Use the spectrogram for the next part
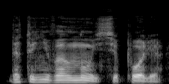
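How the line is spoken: Gentle coaxing, smiling. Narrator (Russian): уговаривал он ее, ласково улыбаясь

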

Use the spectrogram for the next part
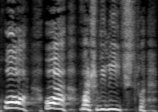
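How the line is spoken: Overlapping squeaky voices. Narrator (Russian): наперебой запищали они

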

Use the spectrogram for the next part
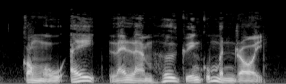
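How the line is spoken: Mutter. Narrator (Vietnamese): lão lẩm bẩm

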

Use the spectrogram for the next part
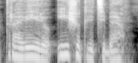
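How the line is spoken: Sighing. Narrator (Russian): вздохнула Вероника

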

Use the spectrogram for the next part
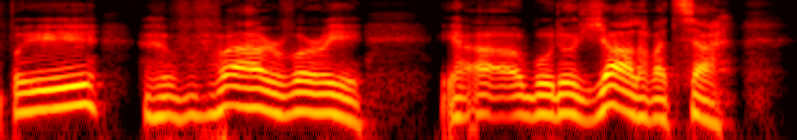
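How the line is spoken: Exhaled, stuttering Englishman. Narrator (Russian): выдохнул англичанин, при этом стал сильнее заикаться

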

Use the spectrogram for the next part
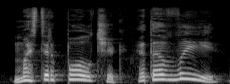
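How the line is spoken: Shrieking. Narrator (Russian): завопила Валь

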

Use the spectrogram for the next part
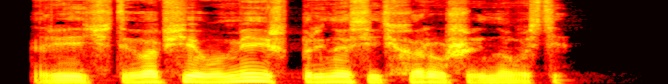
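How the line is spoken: Gloomy, tense question. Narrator (Russian): мрачно спросил скупщик, о чем-то напряженно думая

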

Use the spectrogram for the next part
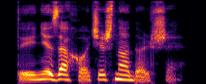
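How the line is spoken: Calm reply. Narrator (Russian): отвечает спокойно

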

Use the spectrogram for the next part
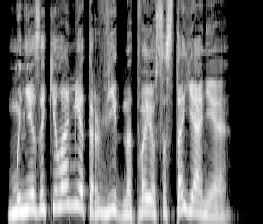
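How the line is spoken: Almost shouting. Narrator (Russian): уже почти кричал принц

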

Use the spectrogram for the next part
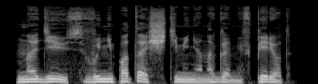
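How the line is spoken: Commander grumbling. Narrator (Russian): проворчал командир

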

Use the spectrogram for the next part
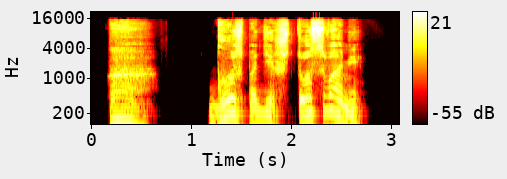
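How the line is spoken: Exclaimed. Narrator (Russian): воскликнул доктор

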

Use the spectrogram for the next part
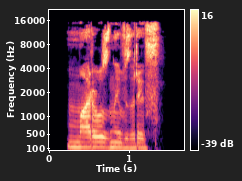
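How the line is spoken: Dry, composed reply. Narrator (Russian): Сухо ответил герцог, успевший полностью взять себя в руки

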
